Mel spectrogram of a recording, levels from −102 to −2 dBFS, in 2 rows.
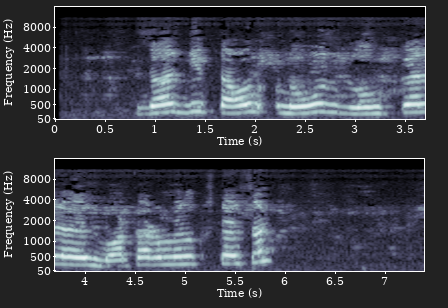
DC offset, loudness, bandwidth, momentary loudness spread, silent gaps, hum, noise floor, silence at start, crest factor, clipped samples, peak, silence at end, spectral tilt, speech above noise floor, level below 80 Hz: under 0.1%; -18 LUFS; 7.2 kHz; 8 LU; none; none; -59 dBFS; 0.8 s; 14 dB; under 0.1%; -4 dBFS; 1.55 s; -5 dB/octave; 41 dB; -66 dBFS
